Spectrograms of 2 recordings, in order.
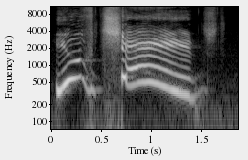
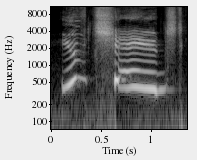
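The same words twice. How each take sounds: First: Hurt accusation. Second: Wounded drama. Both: Acted. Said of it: "Give that woman the Oscar".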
